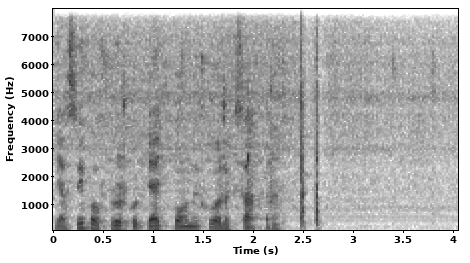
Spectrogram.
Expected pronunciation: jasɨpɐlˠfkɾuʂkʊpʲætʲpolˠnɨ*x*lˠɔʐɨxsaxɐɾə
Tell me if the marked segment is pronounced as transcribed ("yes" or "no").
yes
